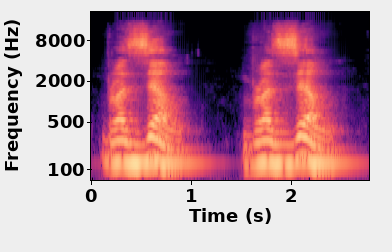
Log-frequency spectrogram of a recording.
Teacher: Two parts, the stress on the second part.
